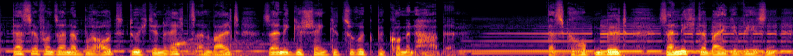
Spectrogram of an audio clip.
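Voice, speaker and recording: An actor playing a detective's loyal, puzzled companion, narrating the case in a measured, literary radio play style. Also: male voice, medium pitch, lightly acted.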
